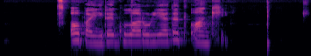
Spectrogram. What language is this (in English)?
Georgian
